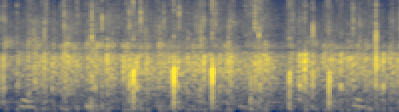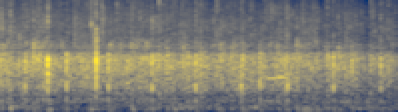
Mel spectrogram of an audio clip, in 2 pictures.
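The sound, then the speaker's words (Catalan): An audience applauds steadily for several seconds at the start of a talk about author Ted Lewis, a dense crackle of many hands clapping at an even, moderately loud level with scattered sharper claps standing out. “Un aplaudiment i comencem.”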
